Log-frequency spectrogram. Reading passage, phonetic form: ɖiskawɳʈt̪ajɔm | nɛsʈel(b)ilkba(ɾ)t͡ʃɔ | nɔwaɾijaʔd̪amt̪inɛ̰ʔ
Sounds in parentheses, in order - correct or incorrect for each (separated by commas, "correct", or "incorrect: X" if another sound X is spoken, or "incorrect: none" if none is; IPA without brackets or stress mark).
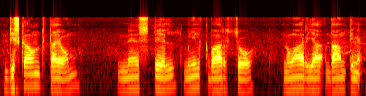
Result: incorrect: m, correct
